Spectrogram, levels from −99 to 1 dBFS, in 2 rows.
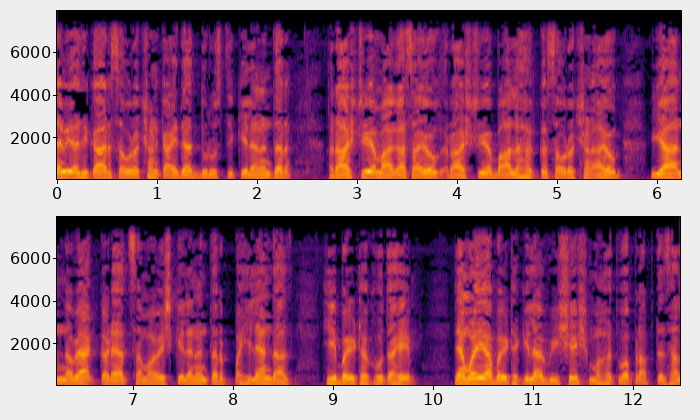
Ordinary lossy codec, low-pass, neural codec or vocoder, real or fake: none; 7.2 kHz; none; real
